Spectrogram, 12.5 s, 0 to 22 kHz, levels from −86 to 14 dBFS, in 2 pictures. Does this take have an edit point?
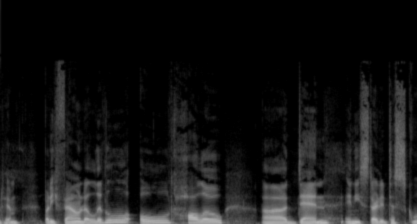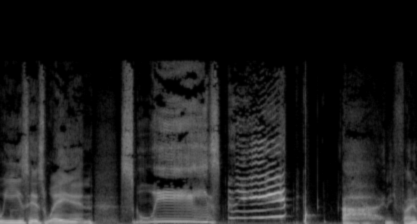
no; 0 cuts

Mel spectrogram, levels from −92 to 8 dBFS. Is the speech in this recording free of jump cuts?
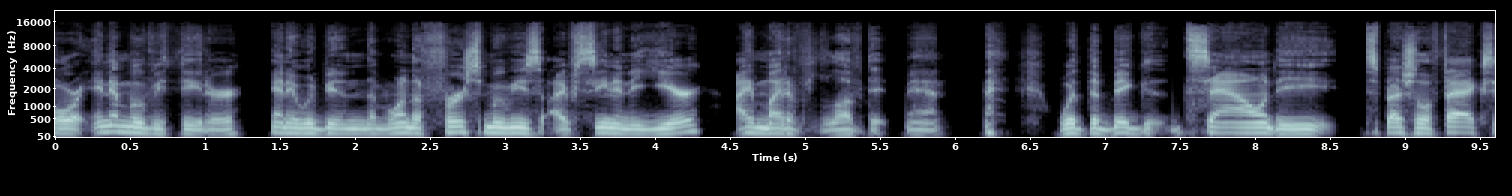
no; 2 cuts; at 1.3 s, 8.1 s

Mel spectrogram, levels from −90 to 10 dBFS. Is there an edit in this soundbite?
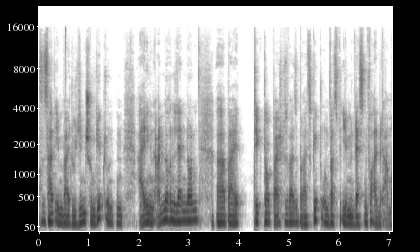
yes; 1 cut; at 6.0 s

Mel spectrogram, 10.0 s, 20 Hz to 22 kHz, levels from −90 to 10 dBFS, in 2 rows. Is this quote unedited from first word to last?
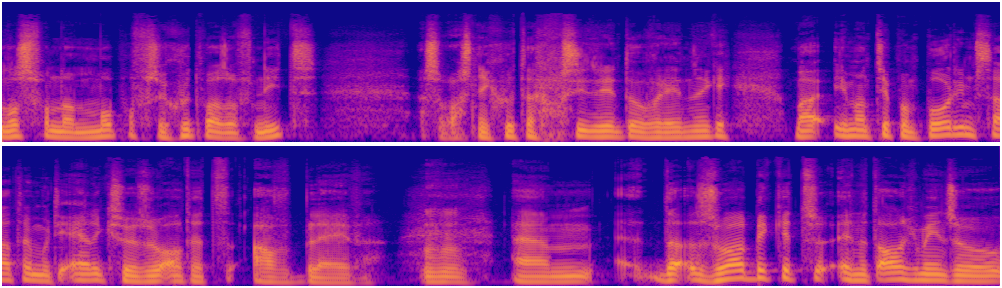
yes; 0 cuts

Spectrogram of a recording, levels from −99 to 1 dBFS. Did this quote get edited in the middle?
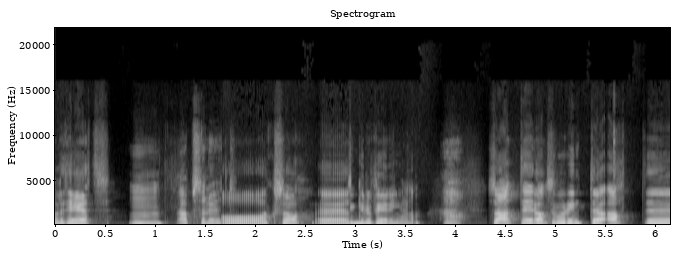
yes; 3 cuts; at 2.1 s, 2.9 s, 4.8 s

